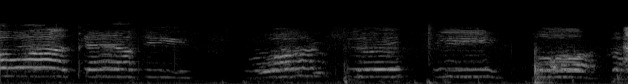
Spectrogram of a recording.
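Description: Children singing together, a run of short held notes in phrases separated by brief gaps.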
